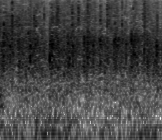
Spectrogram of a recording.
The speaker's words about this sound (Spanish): Aplausos para la humanidad miserable.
